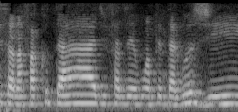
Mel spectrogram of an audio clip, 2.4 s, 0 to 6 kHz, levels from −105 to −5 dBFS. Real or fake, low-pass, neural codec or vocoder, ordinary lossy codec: real; 5.4 kHz; none; MP3, 32 kbps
